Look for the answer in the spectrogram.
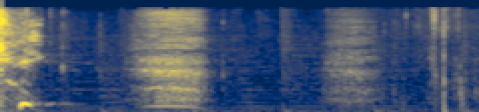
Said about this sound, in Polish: Zaraz będę kichał chyba. Ale może jeszcze mi się uda tego... Nie, chyba mi się nie uda tego uniknąć.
